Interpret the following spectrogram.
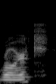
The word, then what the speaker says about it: Roarke: where it was the same spelling and it's pronounced roor um so I'm going to have to pronounce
